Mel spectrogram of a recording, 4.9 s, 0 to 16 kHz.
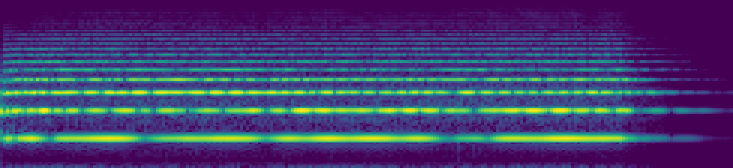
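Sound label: trumpets sustain e3; Sonatina Symphonic Orchestra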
